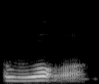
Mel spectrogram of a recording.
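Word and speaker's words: を: va okay next is it says o over here but for now I would like you all to actually make a correction and make this wo I will get back to this Ka in our later lessons but right now I would like you all to remember this kind of practice pronouncing it as wo there will be a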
